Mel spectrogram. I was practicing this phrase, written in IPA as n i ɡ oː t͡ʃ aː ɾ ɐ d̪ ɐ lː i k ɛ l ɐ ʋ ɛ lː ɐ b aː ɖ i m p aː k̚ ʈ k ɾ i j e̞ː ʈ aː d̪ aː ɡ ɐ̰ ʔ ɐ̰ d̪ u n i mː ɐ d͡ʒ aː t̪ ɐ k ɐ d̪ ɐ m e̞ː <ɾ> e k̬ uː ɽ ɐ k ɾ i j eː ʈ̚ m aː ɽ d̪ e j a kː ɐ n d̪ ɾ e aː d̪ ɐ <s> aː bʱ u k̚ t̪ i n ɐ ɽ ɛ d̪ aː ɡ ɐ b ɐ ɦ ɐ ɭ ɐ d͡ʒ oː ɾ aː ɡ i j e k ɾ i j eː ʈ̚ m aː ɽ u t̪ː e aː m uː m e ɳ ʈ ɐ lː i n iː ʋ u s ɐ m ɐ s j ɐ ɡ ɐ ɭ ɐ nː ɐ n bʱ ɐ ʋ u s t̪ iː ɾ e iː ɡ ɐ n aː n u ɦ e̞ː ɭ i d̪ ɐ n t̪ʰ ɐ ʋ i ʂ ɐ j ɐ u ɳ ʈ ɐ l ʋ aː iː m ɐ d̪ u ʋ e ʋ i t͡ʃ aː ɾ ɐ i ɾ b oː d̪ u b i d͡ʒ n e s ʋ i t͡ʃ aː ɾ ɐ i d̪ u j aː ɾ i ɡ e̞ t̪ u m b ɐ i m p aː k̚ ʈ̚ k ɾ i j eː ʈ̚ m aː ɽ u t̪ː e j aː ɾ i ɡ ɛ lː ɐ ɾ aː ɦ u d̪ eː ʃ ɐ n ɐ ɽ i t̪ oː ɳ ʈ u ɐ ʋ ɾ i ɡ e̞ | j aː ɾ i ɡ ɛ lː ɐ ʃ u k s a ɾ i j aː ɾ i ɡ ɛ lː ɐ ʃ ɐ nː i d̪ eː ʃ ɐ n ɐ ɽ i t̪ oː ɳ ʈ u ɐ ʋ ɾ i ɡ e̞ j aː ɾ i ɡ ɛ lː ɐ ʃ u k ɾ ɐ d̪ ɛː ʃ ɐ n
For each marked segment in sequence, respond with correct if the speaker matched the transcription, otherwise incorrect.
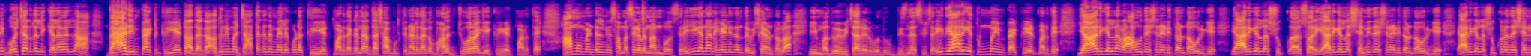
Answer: incorrect: l, incorrect: ʃ

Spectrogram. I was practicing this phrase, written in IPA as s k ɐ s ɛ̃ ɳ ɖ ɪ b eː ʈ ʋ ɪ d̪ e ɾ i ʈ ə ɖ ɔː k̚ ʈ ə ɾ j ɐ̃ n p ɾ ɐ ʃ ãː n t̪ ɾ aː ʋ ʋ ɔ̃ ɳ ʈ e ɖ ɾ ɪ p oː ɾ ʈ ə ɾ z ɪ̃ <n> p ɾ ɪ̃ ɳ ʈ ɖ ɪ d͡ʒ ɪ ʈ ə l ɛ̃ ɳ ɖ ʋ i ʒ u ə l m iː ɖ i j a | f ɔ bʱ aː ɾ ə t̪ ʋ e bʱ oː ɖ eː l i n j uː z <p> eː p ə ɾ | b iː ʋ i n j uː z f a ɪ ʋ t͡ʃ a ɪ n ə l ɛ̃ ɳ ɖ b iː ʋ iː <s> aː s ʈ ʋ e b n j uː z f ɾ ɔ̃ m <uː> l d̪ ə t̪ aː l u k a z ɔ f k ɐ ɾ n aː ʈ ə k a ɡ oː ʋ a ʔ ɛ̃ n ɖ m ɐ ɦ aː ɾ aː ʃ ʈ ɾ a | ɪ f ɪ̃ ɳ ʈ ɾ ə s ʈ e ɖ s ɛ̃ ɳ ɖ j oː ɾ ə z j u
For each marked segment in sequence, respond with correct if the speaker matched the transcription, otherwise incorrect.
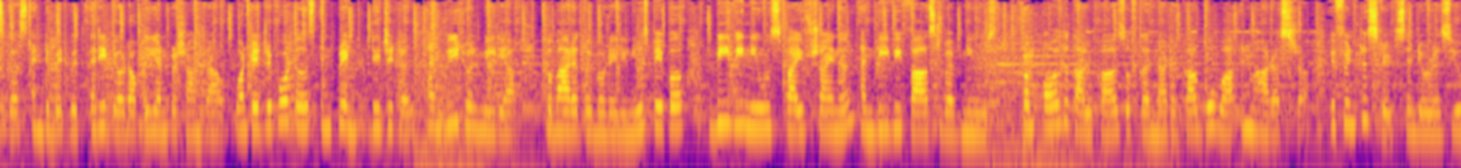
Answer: correct, correct, incorrect: f, incorrect: ɔː

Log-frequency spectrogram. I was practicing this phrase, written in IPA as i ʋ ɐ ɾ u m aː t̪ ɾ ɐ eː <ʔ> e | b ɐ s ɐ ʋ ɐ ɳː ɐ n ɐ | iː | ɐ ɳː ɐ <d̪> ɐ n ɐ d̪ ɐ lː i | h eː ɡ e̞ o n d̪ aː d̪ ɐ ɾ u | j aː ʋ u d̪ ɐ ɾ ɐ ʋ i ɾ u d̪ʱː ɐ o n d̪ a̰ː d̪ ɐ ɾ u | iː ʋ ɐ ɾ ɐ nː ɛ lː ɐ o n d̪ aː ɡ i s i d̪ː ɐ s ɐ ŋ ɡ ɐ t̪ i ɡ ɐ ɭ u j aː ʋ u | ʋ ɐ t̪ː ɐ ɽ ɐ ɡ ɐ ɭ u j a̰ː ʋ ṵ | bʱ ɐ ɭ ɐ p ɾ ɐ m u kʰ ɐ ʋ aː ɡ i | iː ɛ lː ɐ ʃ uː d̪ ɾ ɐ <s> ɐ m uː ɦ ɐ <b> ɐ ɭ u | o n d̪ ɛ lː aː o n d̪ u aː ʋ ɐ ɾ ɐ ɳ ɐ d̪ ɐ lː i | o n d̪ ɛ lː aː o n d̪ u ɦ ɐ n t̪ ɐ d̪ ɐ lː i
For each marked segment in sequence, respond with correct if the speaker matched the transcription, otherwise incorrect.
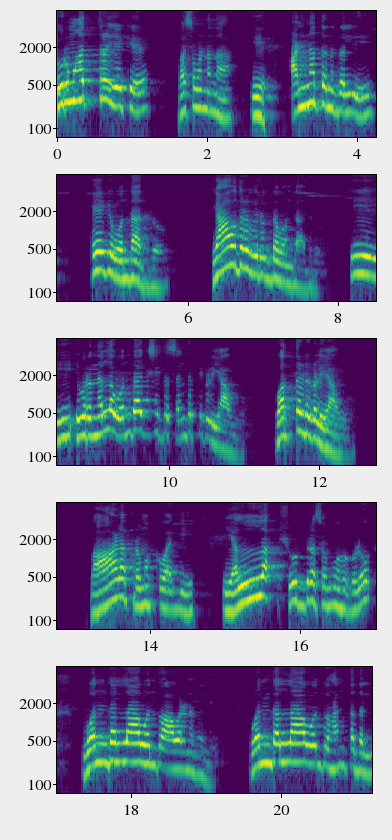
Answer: incorrect: k, incorrect: t̪, correct, incorrect: ɡ

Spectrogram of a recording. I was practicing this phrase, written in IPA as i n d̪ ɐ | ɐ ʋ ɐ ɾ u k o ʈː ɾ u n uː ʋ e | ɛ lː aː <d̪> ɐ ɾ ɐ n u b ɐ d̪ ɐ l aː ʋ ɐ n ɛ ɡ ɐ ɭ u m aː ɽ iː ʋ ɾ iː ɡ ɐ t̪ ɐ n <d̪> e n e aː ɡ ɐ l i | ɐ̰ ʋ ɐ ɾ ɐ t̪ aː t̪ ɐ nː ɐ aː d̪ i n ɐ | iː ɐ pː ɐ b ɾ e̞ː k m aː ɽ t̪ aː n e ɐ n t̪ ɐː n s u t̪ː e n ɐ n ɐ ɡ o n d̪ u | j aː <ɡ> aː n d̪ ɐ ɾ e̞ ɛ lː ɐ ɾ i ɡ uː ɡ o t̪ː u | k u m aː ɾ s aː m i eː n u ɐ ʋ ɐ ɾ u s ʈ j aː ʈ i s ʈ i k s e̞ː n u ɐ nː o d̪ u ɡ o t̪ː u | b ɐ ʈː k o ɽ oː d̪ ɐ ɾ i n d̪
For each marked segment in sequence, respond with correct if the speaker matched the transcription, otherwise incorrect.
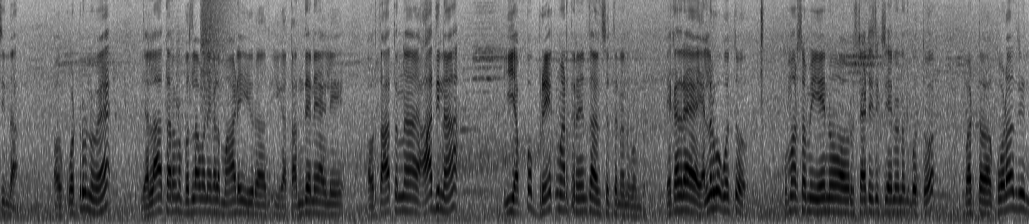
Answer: incorrect: t̪, correct, incorrect: k

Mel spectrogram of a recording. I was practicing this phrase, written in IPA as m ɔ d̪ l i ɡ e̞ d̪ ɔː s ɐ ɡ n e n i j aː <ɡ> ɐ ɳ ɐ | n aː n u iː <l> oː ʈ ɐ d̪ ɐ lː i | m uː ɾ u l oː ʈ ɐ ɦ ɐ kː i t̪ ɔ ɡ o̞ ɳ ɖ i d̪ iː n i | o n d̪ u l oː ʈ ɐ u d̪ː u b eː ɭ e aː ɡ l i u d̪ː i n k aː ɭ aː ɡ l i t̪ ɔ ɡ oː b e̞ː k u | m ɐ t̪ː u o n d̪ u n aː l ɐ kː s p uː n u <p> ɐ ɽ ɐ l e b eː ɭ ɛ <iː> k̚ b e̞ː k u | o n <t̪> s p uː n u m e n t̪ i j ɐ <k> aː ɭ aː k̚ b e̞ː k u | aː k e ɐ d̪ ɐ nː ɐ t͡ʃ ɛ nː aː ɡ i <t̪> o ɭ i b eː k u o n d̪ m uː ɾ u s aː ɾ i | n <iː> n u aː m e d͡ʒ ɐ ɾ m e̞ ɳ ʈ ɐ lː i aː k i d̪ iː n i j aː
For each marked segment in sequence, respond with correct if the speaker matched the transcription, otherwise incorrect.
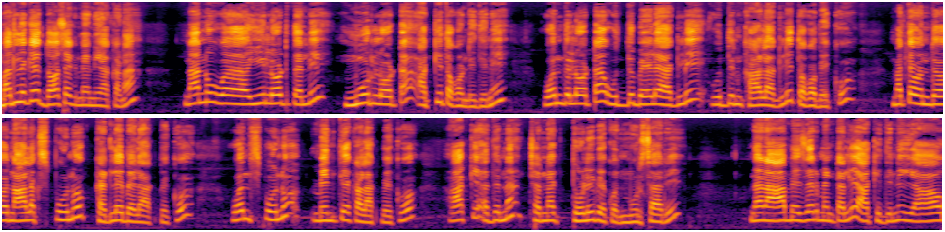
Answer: incorrect: k, correct, incorrect: k, incorrect: aː, incorrect: d̪, correct, correct, incorrect: aː

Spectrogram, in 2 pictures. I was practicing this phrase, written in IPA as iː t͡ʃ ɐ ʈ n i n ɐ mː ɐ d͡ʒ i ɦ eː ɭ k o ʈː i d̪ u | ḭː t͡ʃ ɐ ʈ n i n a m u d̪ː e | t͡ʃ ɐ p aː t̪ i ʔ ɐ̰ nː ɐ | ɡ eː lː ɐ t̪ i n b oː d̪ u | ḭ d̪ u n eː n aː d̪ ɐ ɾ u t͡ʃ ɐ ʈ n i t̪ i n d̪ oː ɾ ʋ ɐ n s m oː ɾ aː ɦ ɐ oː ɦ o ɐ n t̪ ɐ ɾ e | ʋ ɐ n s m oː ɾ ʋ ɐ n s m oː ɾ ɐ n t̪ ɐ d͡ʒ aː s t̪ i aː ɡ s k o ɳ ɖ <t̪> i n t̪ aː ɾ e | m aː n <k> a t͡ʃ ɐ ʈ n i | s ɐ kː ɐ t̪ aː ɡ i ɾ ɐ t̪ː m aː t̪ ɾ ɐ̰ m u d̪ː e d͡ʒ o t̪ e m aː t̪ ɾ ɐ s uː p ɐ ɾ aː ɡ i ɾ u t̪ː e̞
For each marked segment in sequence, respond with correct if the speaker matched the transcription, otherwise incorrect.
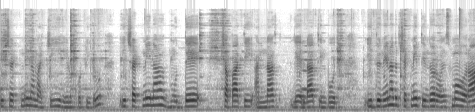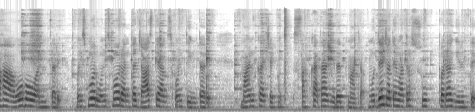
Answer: correct, correct

